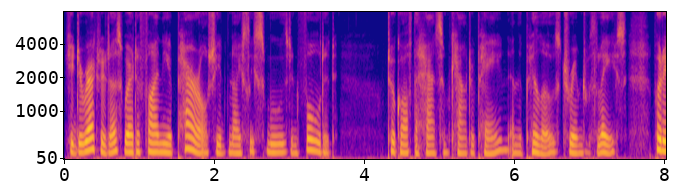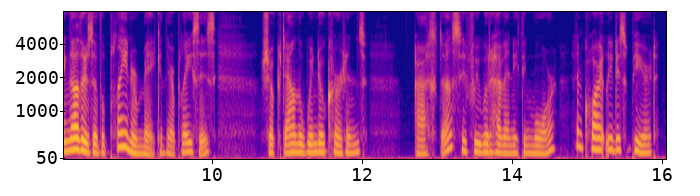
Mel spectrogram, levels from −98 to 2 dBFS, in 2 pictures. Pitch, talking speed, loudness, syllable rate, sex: 175 Hz, 185 wpm, -21 LUFS, 5.9 syllables/s, female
